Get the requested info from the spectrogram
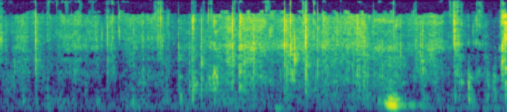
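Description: Paper sandwich wrapper crinkling while a toast sandwich is bitten into and chewed, with a brief vocal sound about four seconds in.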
